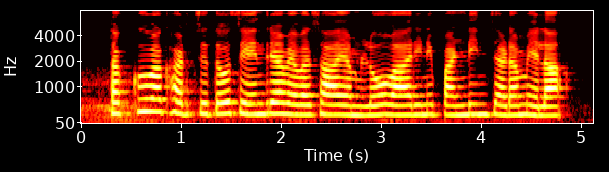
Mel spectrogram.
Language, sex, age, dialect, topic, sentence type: Telugu, female, 25-30, Telangana, agriculture, question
